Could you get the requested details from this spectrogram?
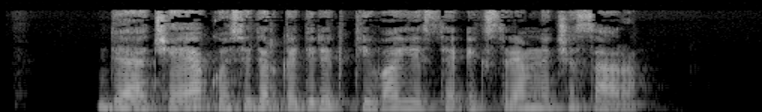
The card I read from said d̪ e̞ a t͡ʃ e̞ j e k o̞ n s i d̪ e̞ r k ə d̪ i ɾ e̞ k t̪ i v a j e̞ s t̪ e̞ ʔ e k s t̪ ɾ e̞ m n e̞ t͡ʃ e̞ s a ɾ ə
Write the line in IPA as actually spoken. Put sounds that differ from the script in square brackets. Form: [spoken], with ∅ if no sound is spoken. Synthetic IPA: d̪ e̞ a t͡ʃ e̞ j [a] k o̞ n s i d̪ e̞ r k ə d̪ i ɾ e̞ k t̪ i v a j e̞ s t̪ e̞ ʔ e k s t̪ ɾ e̞ m n e̞ t͡ʃ e̞ s a ɾ ə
